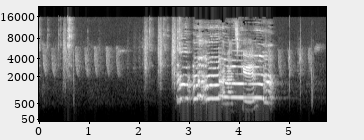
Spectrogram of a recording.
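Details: A pet chicken in a Sundarban-area Bengali village gives a loud, drawn-out crow lasting about two seconds, preceded by rapid, dry wing flaps at about four beats a second; pigeons also flutter nearby.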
